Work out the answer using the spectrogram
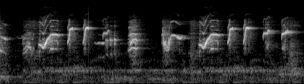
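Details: White-eye learning to sing, soft 'ngeriwik' twittering used as a tutor to prompt other white-eyes to sing: high, quick chirped phrases with rising whistled notes, a burst of about eight notes repeated twice, with a faint low steady hum behind.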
